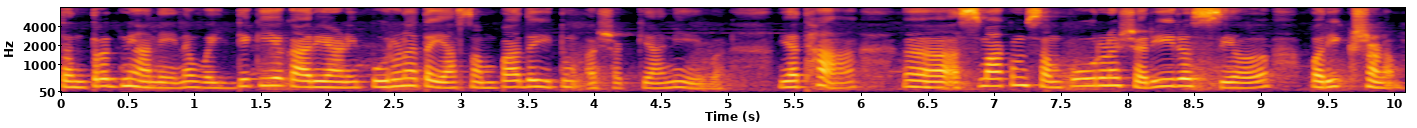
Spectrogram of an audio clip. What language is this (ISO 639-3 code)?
san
